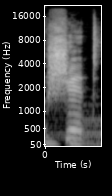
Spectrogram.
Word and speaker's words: Schiit: So shit, that's spelled SCHIIT, is a company that manufactures external DACs and amplifiers for speakers and headphones.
